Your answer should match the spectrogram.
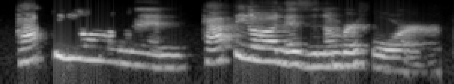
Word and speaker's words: papillon: Yung spelling niya kasi is papillon. Pero ang pronunciation niya, it's really quite different. It's the papillon.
